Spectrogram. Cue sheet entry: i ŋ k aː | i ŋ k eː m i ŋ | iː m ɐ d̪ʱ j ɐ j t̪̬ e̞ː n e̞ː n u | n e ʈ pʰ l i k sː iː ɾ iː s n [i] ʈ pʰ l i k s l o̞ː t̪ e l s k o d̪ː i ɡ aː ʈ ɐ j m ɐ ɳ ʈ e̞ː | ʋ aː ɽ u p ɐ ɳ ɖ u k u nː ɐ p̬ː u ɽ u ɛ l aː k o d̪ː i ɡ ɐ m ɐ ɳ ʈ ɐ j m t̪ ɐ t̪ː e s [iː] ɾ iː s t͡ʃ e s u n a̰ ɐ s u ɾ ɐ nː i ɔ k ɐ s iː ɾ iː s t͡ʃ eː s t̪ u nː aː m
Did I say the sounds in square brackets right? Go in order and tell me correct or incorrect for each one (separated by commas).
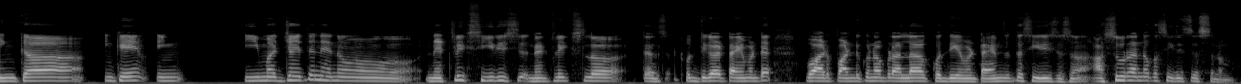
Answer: incorrect, correct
